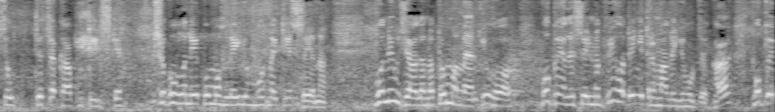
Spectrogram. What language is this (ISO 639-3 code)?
ukr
